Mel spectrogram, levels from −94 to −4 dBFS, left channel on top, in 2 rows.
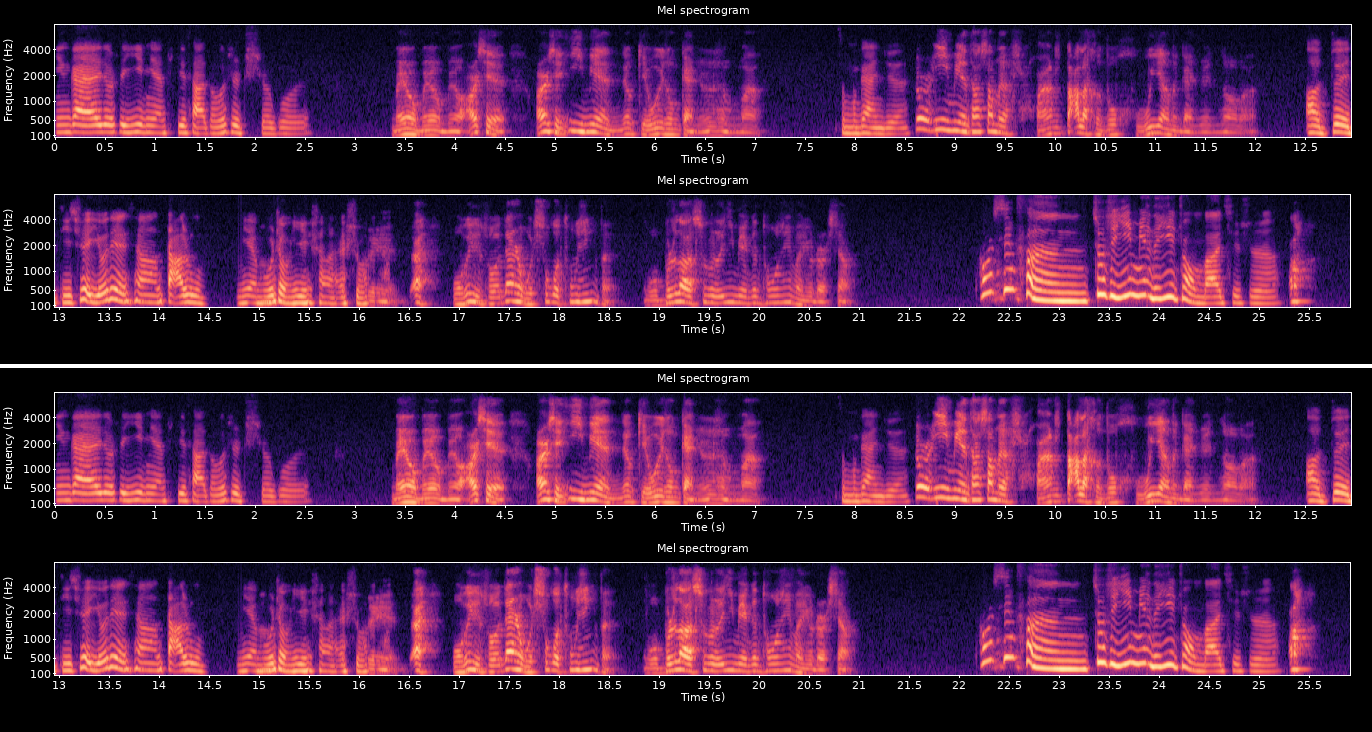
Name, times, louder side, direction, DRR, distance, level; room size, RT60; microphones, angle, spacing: voice 1, 0.0-2.5 7.9-8.5 12.5-14.5 14.8-16.1 22.2-25.2, left 1 dB, 10° left, 0.4 m, -18 dB
voice 2, 3.4-4.5 4.8-7.1 8.6-12.0 15.0-15.2 16.1-18.6 18.8-21.0 25.3-25.5, right 3 dB, 55° right, 1.4 m, -23 dB
head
